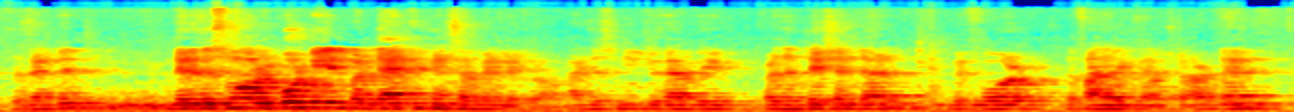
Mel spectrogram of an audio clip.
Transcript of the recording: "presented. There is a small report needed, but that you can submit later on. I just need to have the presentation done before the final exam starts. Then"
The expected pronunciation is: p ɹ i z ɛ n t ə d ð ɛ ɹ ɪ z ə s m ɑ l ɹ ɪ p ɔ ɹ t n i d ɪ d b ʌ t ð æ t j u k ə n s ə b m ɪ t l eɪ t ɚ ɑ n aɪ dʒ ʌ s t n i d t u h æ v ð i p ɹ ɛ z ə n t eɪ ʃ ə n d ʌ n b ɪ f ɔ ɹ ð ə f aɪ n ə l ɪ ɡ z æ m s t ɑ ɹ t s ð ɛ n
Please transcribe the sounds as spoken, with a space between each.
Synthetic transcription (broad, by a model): p ɹ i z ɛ n t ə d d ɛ ɹ ɪ z ə s m ɑ l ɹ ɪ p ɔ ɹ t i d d b ʌ t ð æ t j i k ə n s ə b m ɪ t l eɪ t ɚ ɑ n aɪ dʒ ʌ s t n i d t u h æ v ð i p ɹ ɛ z ə n t eɪ ʃ ə n d ʌ n b ɪ f ɔ ɹ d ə f aɪ n ə l ɪ ɡ z æ m s t ɑ ɹ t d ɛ n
